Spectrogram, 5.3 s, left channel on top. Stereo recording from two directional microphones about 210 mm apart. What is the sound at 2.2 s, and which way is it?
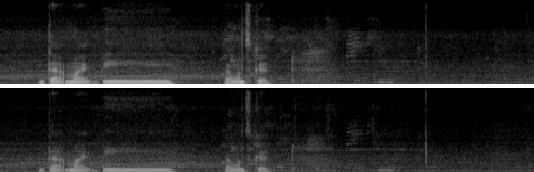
Speech, 35° left (ahead or behind).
